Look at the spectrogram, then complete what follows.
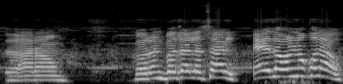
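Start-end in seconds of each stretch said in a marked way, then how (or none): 1.4-3.4 high, loud urging; calling out. Real, not acted. Mother calling the kids away to bed, high and loud. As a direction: get them moving, firmly. Shooing child off.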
